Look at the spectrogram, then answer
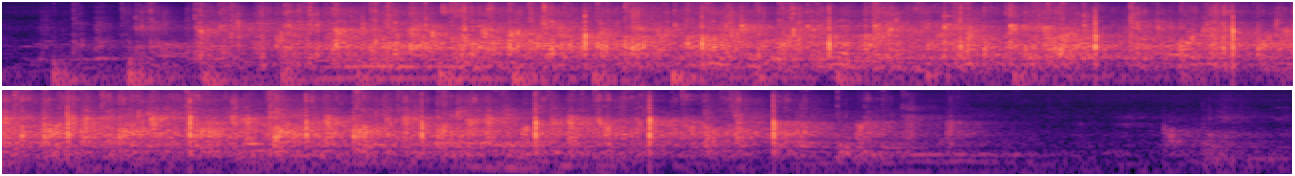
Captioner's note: applause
